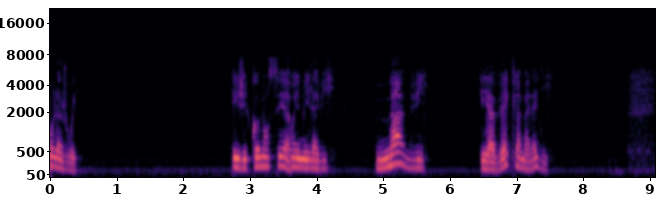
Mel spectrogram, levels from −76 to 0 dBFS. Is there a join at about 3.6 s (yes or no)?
yes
